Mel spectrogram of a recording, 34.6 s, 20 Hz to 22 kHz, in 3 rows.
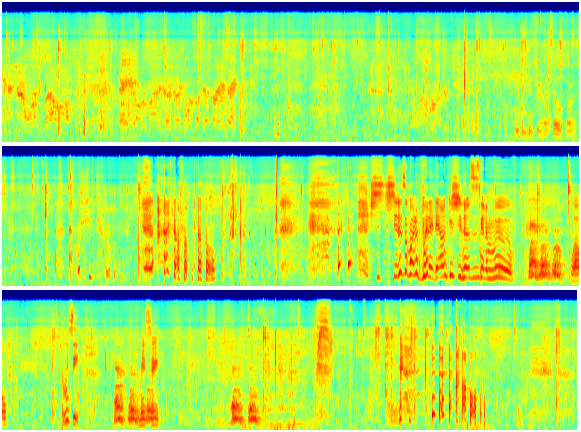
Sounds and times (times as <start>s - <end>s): Bark: 22.0s - 22.9s, 25.3s - 26.2s, 27.6s - 28.4s.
